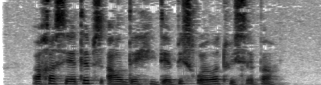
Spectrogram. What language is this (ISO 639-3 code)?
kat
